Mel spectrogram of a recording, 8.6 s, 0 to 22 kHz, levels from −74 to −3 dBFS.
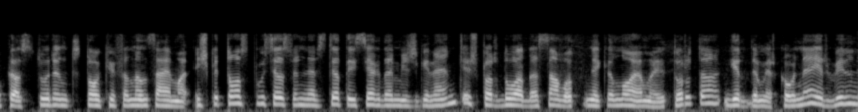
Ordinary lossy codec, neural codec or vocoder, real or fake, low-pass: Opus, 32 kbps; codec, 32 kHz, 1.9 kbps, SNAC; fake; 7.2 kHz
